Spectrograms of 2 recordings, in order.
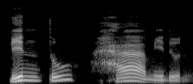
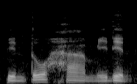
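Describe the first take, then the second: First: The final word ends with an u vowel. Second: The final word ends with an i vowel. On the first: The speaker calls it wrong. "kesalahannya di mana, yaitu kata yang kedua" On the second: The speaker calls it right. "harusnya dia berharokat kasroh"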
